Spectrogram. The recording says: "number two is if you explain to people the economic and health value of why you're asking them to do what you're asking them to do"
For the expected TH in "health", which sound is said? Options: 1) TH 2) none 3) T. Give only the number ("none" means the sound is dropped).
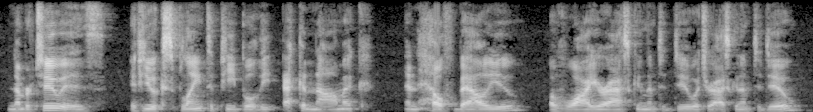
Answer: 1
